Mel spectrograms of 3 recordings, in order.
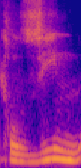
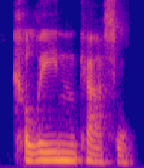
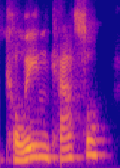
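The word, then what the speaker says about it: Culzean Castle: can't pronounce it properly yes you're all saying culzine at the moment but it's actually pronounced colleen castle so this is colleen castle you can see it's very dramatic it's on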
